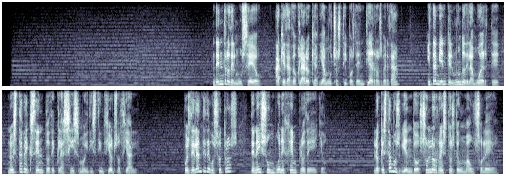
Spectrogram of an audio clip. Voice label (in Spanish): audioguia; necropolis; mausoleu de planta central cast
